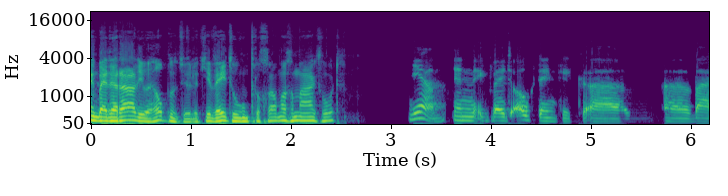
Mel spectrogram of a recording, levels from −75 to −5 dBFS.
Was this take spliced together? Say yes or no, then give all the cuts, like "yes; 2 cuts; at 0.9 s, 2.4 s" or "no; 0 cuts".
no; 0 cuts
